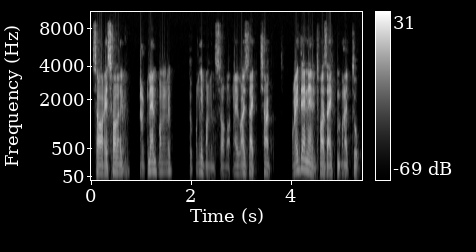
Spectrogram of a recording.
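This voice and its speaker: Young man from Syria, halting English. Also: lowish voice, fairly even intonation, pushed and bright, dry recording, low-quality recording. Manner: halting non-native English, agreeable, frequent fillers. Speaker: podcast guest. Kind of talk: casual interview chat.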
